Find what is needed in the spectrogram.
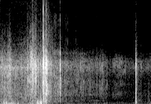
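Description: Inline skates on concrete: a loud scuffing clatter in the first half-second as the skater pushes off from the ledge, then quiet wheel roll and a single sharp click near the end.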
